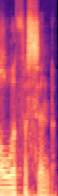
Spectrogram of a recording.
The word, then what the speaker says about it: Maleficent: Maleficent.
